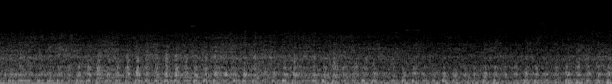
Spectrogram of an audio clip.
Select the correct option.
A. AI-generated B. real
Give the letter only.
B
